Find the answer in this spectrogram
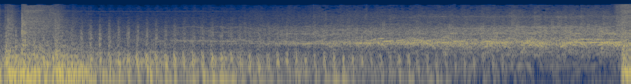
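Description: Helicopter rotor blades chopping in quick, even beats that fade out near the end, mixed with background music that builds up toward the close.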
